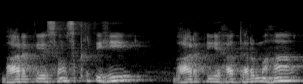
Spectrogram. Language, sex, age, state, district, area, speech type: Sanskrit, male, 45-60, Karnataka, Uttara Kannada, urban, spontaneous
